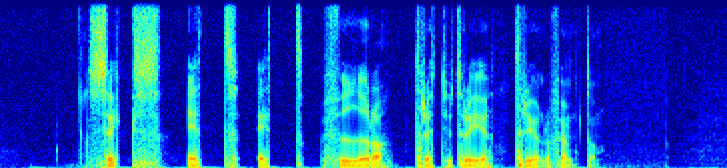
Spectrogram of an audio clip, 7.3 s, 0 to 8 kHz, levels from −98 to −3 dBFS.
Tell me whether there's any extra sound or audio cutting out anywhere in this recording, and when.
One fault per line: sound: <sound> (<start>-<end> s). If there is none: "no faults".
no faults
